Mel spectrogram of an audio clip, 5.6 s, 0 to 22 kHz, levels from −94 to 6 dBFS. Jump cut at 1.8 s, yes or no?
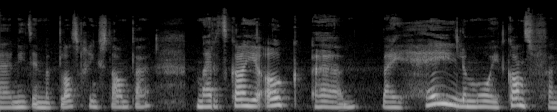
yes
